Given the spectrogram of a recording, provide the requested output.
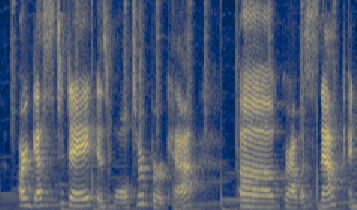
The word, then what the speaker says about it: Burkat: Our guest today is Walter Burkat.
